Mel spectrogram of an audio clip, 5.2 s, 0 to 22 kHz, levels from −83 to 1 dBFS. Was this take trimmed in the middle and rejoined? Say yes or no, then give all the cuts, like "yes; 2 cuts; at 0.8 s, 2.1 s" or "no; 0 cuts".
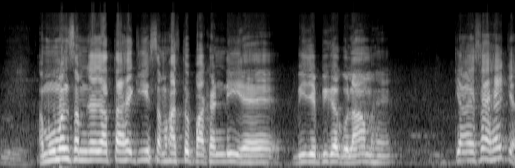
no; 0 cuts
